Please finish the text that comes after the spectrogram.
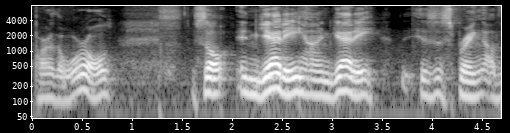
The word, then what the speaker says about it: Ein: Now, sometimes the N part, it's really pronounced Ein, but a lot of times it's spelled E-N or N. Okay, quite often you see that, but it's really Ein, because Ein means spring, and Gedi means wild goats.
